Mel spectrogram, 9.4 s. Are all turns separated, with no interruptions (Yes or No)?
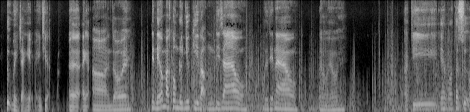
Yes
